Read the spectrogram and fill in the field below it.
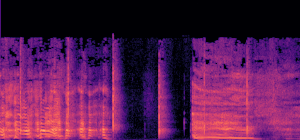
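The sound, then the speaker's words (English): A sneeze erupts in sharp, noisy bursts after a stretch of voiced, laugh-like vocal sounds, followed by a brief pause and more vocalizing. “Bless you.”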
